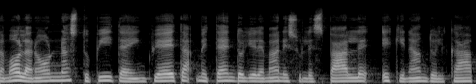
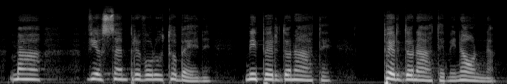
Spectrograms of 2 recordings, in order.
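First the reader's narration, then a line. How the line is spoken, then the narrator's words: Halting, trembling voice. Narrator (Italian): continuò Ferruccio a stento, con la voce tremola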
